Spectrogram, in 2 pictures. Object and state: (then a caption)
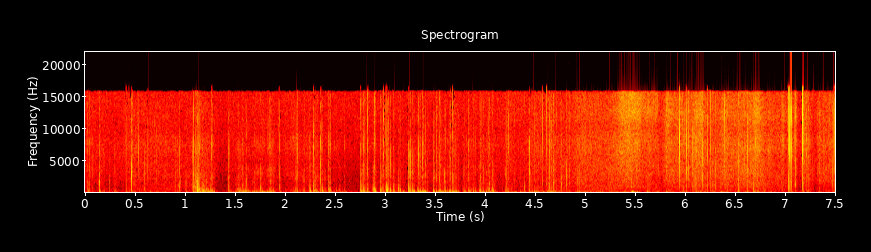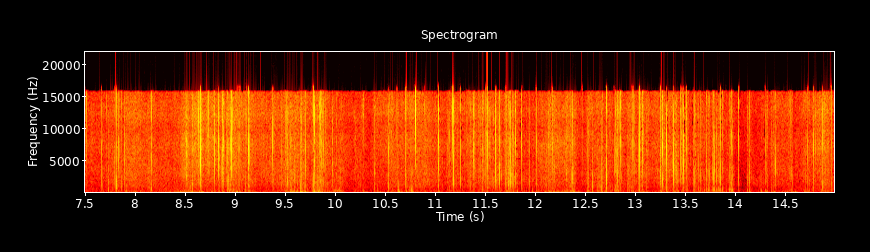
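Patterned fabric garment being scratched. Fingernails scratch and rub a purple patterned fabric garment held close to the mic in both hands. The result is a continuous dense crackle of fine, rain-like rasps and soft rustles, with brief louder scrapes scattered throughout.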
